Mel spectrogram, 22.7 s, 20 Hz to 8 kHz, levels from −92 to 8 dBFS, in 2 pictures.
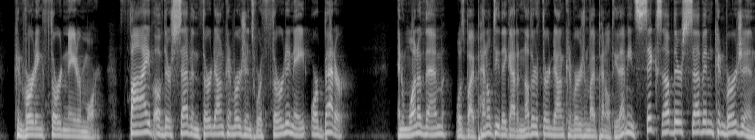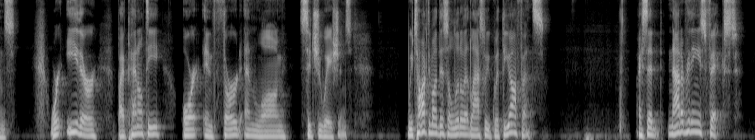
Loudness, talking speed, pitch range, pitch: -20 LUFS, 185 wpm, 115-155 Hz, 135 Hz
